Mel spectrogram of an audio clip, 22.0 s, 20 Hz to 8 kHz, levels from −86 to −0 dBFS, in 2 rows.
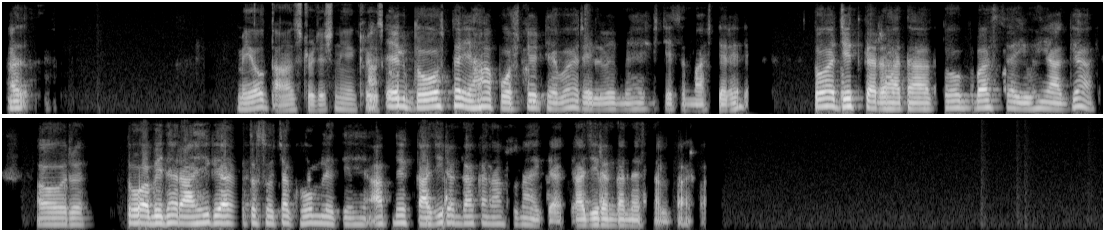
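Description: From 3.95 to 5.45 s, speech is suppressed in double talk, likely because the echo canceller ducked the talker during overlap. The waveform sinks by around 40 dB in pieces totalling about a second, showing as dark gaps on a spectrogram.

Echo leak follows at 6.47, 7.41, 8.38, 9.31–10.35, 14.05 and 15.42–18.09 s. Delayed copies arrive roughly 230–270 ms late, faint to fairly strong, likely from an incompletely cancelled loudspeaker path. They appear as repeated, offset spectrogram patterns.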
